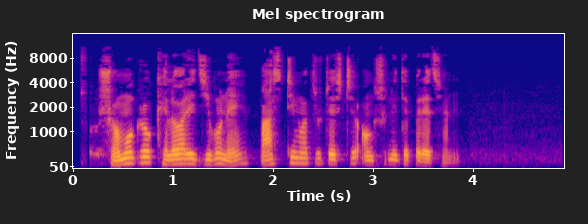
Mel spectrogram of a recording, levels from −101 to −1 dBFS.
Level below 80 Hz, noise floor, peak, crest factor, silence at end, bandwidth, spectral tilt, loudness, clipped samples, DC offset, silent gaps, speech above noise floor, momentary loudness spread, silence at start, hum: -72 dBFS; -71 dBFS; -6 dBFS; 20 dB; 1.15 s; 10.5 kHz; -5.5 dB/octave; -26 LUFS; under 0.1%; under 0.1%; none; 46 dB; 8 LU; 0.2 s; none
